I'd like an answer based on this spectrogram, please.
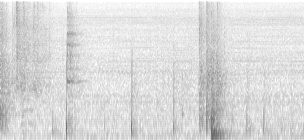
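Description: A softball bat hitting a pitched softball right at the start, a sharp crack, followed by scattered knocks and thuds of balls and bats in the batting cages; the loudest, a heavy thud, comes about two-thirds of the way through.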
